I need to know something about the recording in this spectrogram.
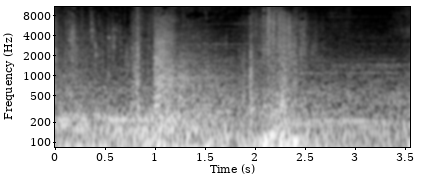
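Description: A low magical whoosh swells and fades.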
